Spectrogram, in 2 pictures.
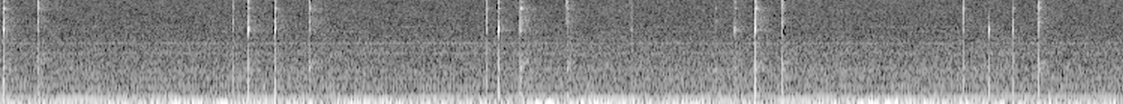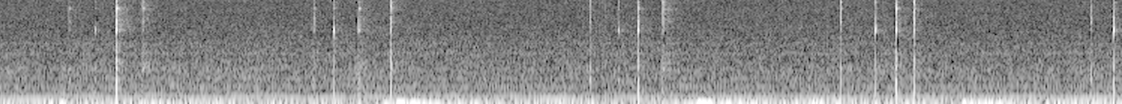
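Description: Long fingernails tap the flat top of a solid, polished brown wooden disc end cap on a sand timer. The result is a quiet series of short, sharp, bright clicks in small clusters that die away almost instantly, heard over a steady low hum.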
